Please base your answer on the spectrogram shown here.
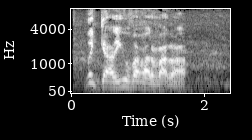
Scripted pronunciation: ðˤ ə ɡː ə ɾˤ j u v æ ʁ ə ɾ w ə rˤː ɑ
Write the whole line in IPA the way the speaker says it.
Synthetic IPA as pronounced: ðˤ ə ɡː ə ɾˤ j u v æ ʁ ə ɾ v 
